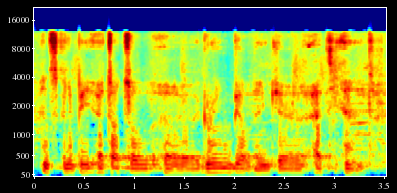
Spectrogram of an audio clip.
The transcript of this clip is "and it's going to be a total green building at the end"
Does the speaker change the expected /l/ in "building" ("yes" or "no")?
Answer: no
